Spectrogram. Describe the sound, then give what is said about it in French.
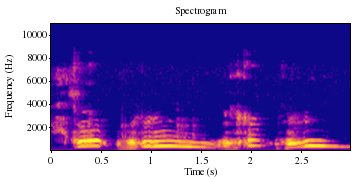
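A voice imitates two turtle doves perched in a hazel tree cooing: three or four drawn-out, warbling coos with rising and falling pitch, fairly loud, each separated by a brief pause. “En route pour le château, ils passèrent devant le noisetier, où deux tourterelles étaient perchées.”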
